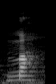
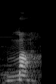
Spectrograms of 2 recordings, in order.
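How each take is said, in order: First: The consonant is followed by a vowel sound. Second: The same.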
